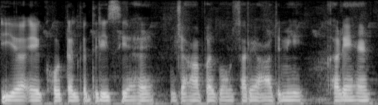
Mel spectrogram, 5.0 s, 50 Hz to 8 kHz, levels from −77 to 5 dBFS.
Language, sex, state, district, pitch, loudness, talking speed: Hindi, male, Jharkhand, Ranchi, 95 Hz, -14 LUFS, 155 wpm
